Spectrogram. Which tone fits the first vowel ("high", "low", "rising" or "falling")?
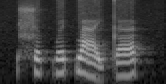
low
